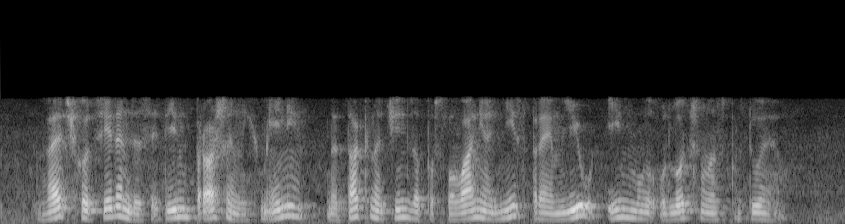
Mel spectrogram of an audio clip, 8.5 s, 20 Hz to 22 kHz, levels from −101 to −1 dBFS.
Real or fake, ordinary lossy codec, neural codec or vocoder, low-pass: fake; none; codec, 16 kHz, 4 kbps, X-Codec, WavLM features, trained on Multilingual LibriSpeech; 3.6 kHz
